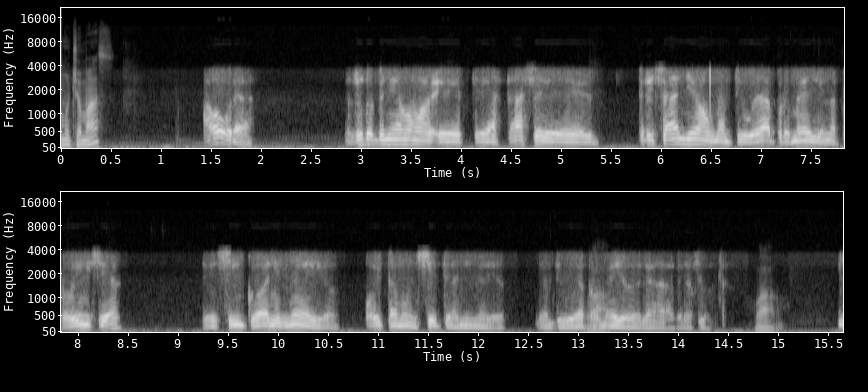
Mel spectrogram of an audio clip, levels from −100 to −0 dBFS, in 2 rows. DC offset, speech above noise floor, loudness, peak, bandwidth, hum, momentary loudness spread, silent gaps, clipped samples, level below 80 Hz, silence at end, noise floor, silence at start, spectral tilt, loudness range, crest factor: under 0.1%; 33 dB; -23 LUFS; -4 dBFS; 7.2 kHz; none; 17 LU; none; under 0.1%; -50 dBFS; 0 s; -56 dBFS; 0 s; -8 dB/octave; 5 LU; 20 dB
